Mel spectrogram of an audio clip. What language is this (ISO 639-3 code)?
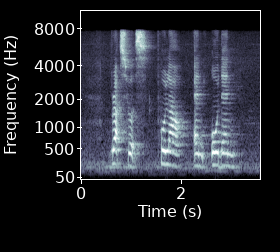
eng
